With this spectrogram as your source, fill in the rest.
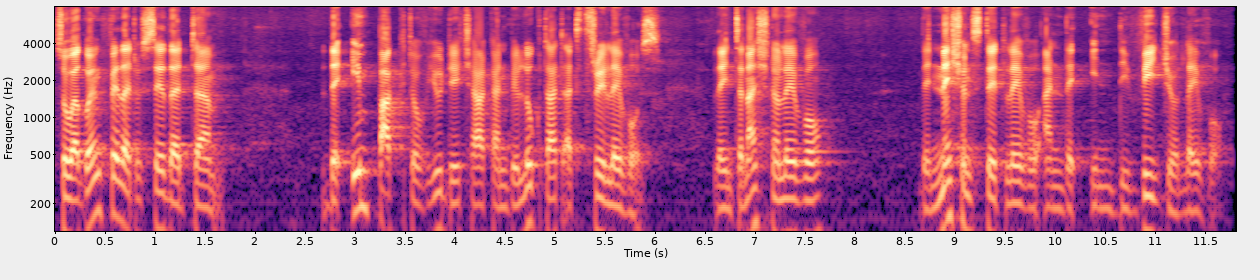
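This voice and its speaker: A man delivers a formal conference address in a somewhat low voice. He speaks in a measured way, pausing to stress key phrases with deliberate emphasis. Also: fairly bright tone. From Malawi. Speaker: panel speaker.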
